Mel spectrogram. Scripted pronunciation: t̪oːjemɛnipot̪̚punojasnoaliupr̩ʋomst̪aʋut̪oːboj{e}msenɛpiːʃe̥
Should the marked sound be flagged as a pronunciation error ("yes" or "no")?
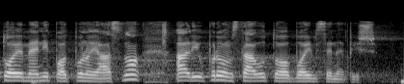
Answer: yes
